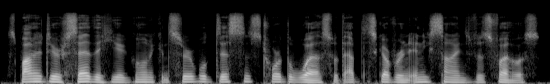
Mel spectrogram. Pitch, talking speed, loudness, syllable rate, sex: 110 Hz, 220 wpm, -21 LUFS, 6.2 syllables/s, male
